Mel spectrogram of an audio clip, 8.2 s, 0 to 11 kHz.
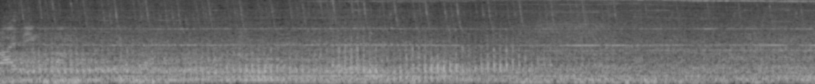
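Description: A heavy Soviet-era Red Army helicopter on a 50-minute flight to Walikale, Congo, its rotor beating in a fast steady rhythm under a loud, continuous engine roar and whine, unbroken throughout.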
